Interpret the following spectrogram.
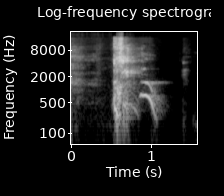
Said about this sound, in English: His sneeze.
